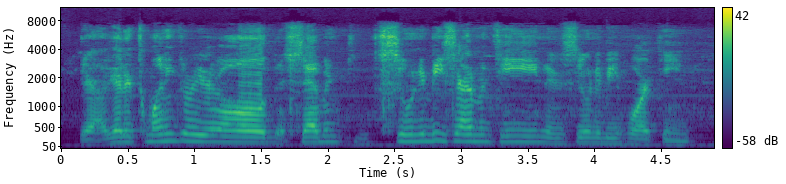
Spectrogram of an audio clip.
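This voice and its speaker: Over noticeable background noise, a man talks at a fairly quick pace. His pitch is fairly high and his intonation lively. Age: 50s. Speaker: aquarium live streamer. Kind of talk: casual chat. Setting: live stream. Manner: loud.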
